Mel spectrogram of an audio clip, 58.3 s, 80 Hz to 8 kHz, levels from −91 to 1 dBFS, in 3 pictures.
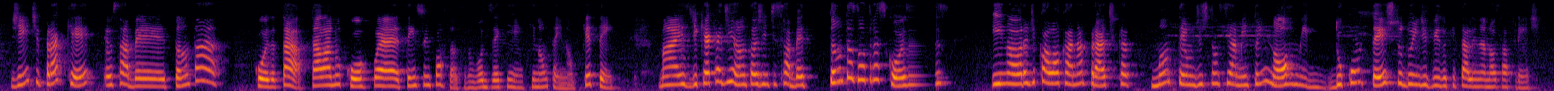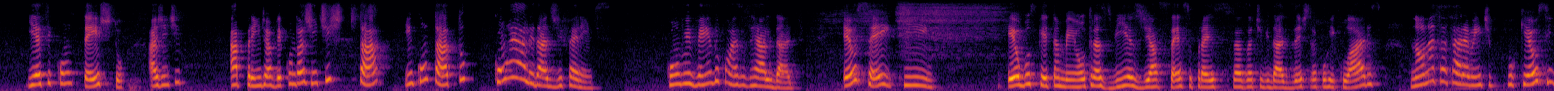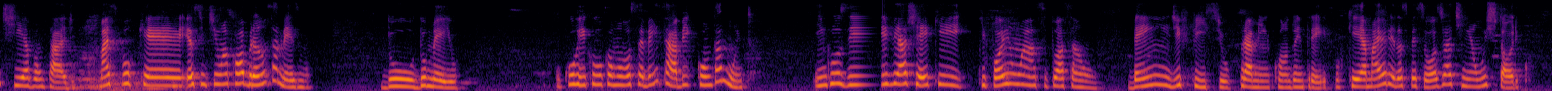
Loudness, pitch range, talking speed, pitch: -30 LUFS, 230-310 Hz, 145 wpm, 275 Hz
